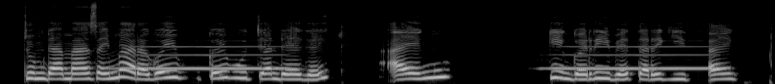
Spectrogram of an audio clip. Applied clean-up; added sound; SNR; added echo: none; Wind instrument, woodwind instrument; 8 dB; none.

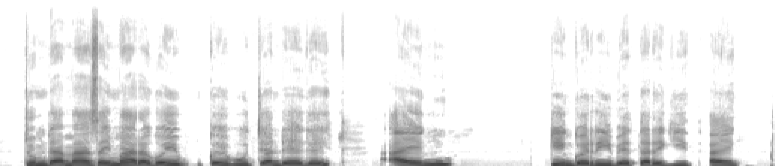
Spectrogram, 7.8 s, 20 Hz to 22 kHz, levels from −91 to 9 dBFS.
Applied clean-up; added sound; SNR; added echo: none; none; none; none.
